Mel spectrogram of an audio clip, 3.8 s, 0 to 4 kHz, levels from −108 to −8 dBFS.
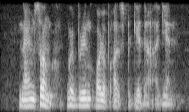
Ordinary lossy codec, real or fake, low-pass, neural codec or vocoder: none; fake; 3.6 kHz; vocoder, 22.05 kHz, 80 mel bands, HiFi-GAN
